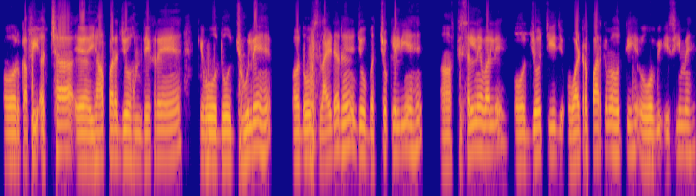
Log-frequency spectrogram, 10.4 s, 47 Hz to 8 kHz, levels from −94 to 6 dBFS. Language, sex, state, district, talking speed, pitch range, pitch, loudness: Hindi, male, Uttar Pradesh, Jyotiba Phule Nagar, 230 wpm, 125-150 Hz, 135 Hz, -17 LUFS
